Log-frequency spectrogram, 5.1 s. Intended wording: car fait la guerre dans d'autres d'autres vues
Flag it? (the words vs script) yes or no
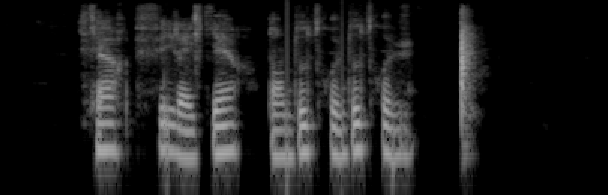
no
